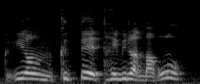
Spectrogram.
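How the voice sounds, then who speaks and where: A young woman in her twenties chats on a livestream in a high voice. She laughs readily and acts out old stories in a loose, chatty way. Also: moderate pace, a little mellow. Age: 20s. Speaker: streamer. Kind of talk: casual livestream chat.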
